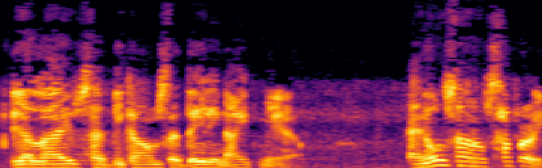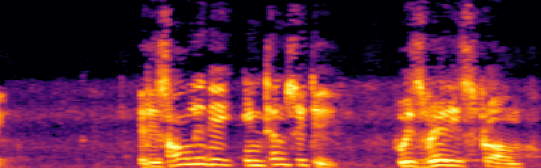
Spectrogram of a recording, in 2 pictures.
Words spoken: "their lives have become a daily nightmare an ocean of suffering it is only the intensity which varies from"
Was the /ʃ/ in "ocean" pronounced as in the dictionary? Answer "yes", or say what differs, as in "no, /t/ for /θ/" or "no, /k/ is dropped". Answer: no, /s/ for /ʃ/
